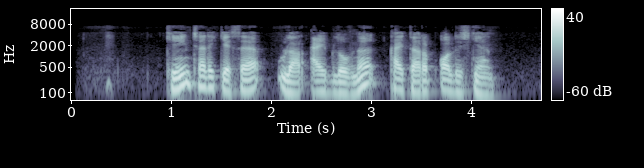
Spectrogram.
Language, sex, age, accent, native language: Uzbek, male, 18-24, Toshkent shahri, Uzbek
